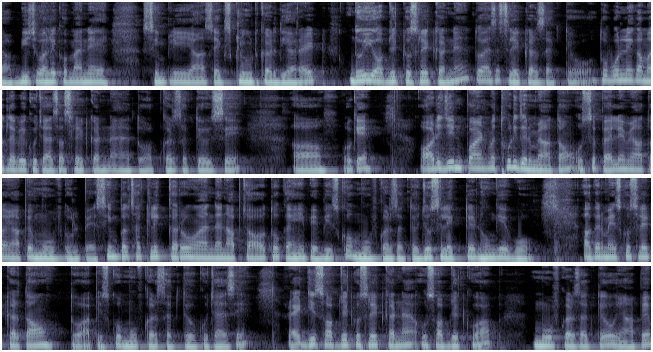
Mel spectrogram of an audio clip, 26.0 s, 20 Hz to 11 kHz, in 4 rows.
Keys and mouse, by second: 13.3 click, 15.1 click, 23.2 click.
